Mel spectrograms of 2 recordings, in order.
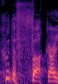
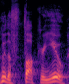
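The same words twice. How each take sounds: First: Higher-pitched mock challenge; imitated girl. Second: Said in the usual way. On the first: Girl challenging the man, imitated indignation. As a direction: mimic her indignant question. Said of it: "She's like". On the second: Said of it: "I'm like".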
